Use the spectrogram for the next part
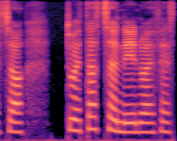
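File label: "tynnu" Welsh, spoken word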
